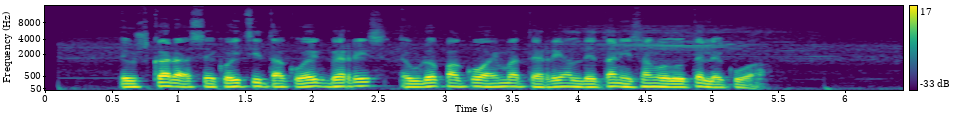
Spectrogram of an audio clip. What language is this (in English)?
Basque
